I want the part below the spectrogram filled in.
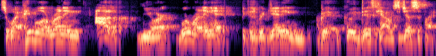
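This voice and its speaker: Speaking at a fairly quick pace with hardly any pauses, a man with an American accent and a medium pitch makes very wide pitch swings over noticeable background noise. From Colorado, US. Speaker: mortgage note investor. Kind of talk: interview.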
